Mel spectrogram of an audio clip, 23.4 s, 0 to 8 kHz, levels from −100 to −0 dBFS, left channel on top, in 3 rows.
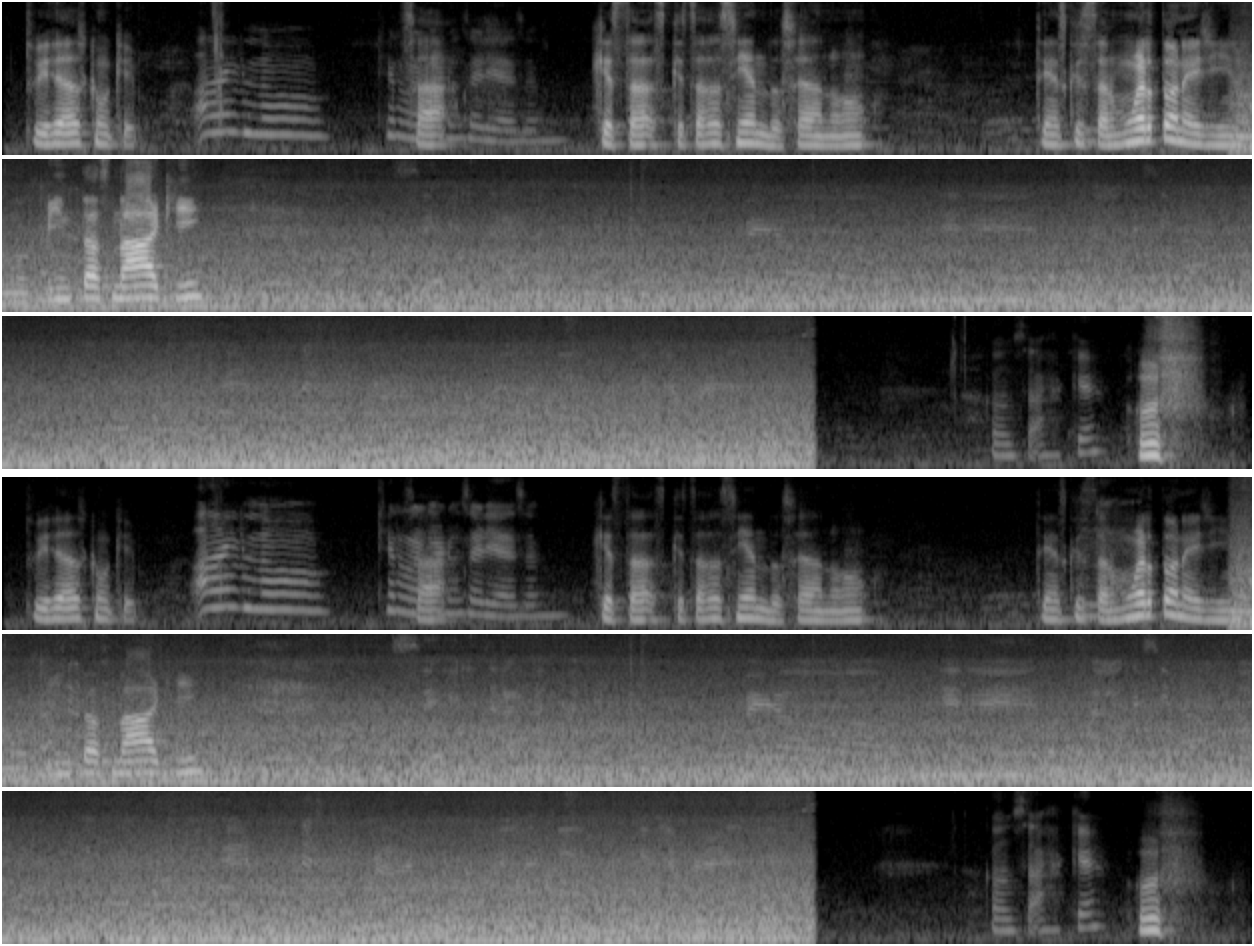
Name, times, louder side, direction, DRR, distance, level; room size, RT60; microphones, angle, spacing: voice 1, 0.2-0.8 2.5-2.8 3.7-5.5 6.5-9.6 22.7-23.1, left 6 dB, 55° left, 0.5 m, -34 dB
voice 2, 1.2-2.1 2.4-3.5 6.7-7.1 8.0-8.5 9.3-10.0 10.3-11.5 12.4-20.8 21.2-21.3 21.8-22.5, right 2 dB, 25° right, 2.0 m, -53 dB
sound 1, 7.7-20.7, right 1 dB, 5° right, 0.4 m, -38 dB
head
